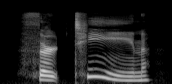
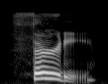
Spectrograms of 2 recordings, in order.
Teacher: Oh no, the secret is in the stress. For 13 numbers, like 13, the teen is long and high. For 30 numbers, like 30, the first part is strong and the end is short, sounding almost like a d.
